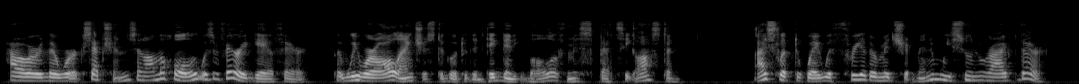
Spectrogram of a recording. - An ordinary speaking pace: No, fast, 230 wpm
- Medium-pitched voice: Yes, medium, 170 Hz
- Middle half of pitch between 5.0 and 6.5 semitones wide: Yes, average, 5.3 semitones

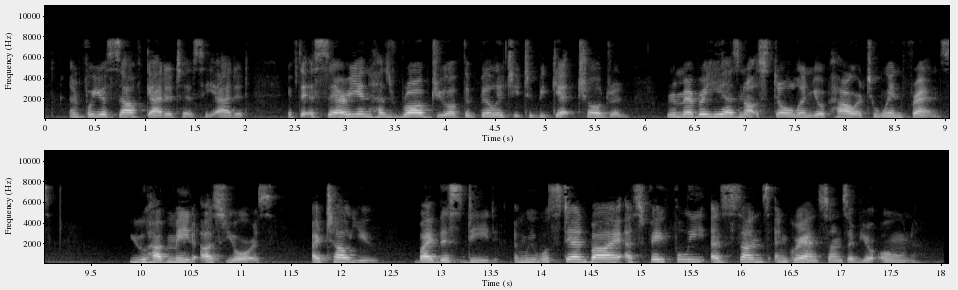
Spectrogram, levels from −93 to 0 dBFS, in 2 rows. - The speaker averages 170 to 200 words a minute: Yes, average, 175 wpm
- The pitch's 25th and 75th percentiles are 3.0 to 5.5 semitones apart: No, narrow, 2.4 semitones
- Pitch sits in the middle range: No, high, 205 Hz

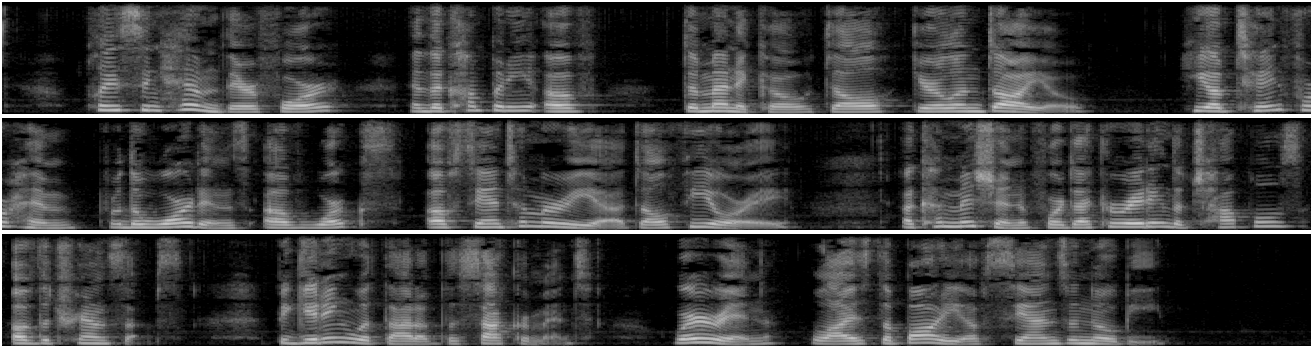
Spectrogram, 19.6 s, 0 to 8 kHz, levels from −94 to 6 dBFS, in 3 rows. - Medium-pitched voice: No, high, 230 Hz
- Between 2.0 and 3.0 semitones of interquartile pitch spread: No, average, 4.5 semitones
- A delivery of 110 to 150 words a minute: Yes, average, 140 wpm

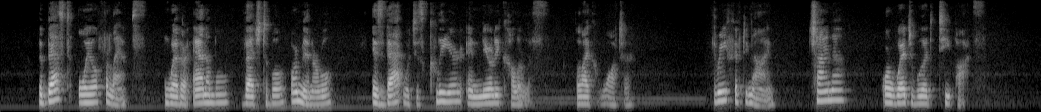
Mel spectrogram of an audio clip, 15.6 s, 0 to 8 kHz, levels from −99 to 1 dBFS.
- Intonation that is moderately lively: Yes, average, 3.3 semitones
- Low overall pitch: No, medium, 160 Hz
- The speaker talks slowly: Yes, slow, 95 wpm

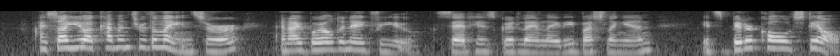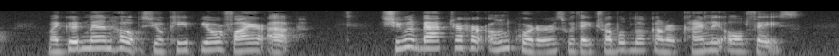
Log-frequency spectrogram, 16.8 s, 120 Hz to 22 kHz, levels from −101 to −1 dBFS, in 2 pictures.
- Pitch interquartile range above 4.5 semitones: Yes, average, 5.3 semitones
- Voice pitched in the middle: No, high, 210 Hz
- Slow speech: No, average, 180 wpm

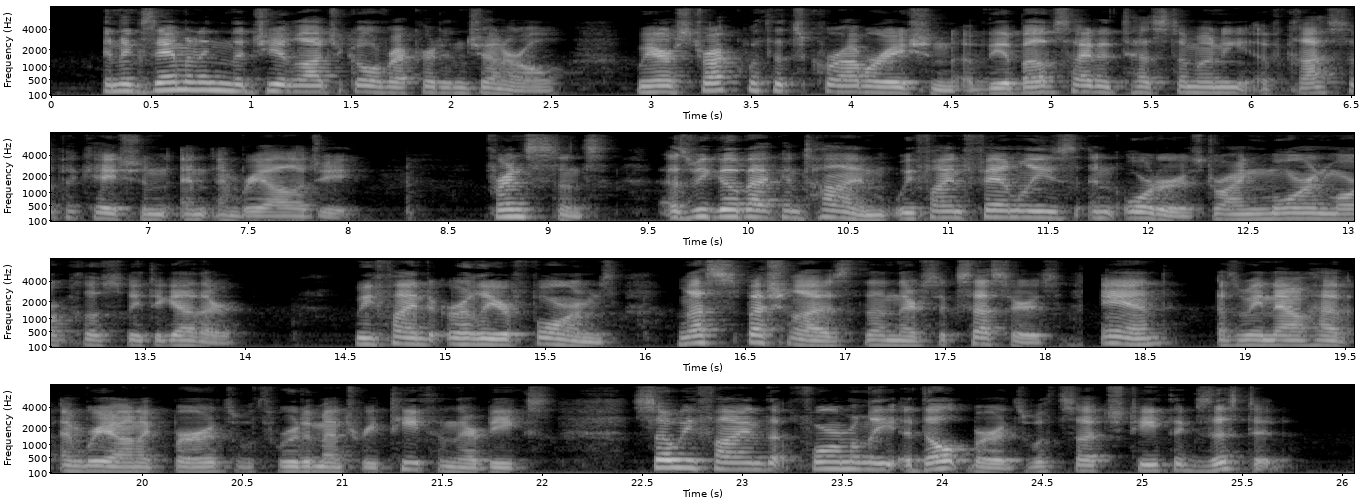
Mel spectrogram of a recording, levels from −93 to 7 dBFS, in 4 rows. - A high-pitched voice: No, medium, 140 Hz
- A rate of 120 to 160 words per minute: No, average, 175 wpm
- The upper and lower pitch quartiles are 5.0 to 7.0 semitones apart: Yes, average, 5.3 semitones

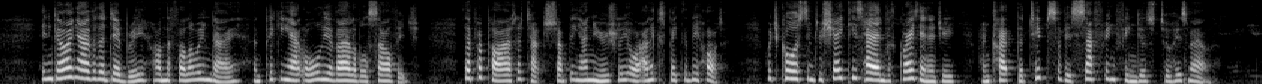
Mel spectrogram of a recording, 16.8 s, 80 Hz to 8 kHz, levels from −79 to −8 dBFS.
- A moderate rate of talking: Yes, average, 160 wpm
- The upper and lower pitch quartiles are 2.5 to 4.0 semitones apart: No, average, 4.6 semitones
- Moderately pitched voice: No, high, 215 Hz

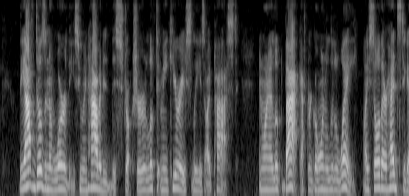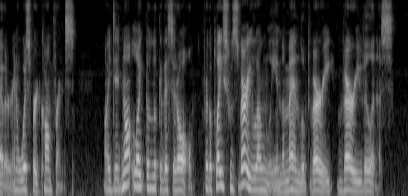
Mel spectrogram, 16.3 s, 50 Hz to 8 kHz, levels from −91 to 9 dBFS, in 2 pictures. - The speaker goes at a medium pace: No, fast, 215 wpm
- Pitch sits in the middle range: Yes, medium, 165 Hz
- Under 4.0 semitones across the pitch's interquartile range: Yes, average, 2.9 semitones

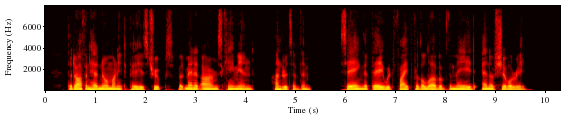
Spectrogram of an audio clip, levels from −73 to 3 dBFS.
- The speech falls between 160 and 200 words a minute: Yes, average, 185 wpm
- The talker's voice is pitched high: No, low, 105 Hz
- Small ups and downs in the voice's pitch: No, average, 3.8 semitones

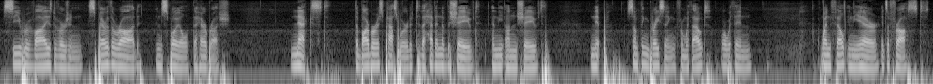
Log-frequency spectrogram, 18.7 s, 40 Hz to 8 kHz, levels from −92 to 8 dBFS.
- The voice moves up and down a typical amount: No, narrow, 2.2 semitones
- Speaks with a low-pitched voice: Yes, low, 120 Hz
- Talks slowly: Yes, slow, 125 wpm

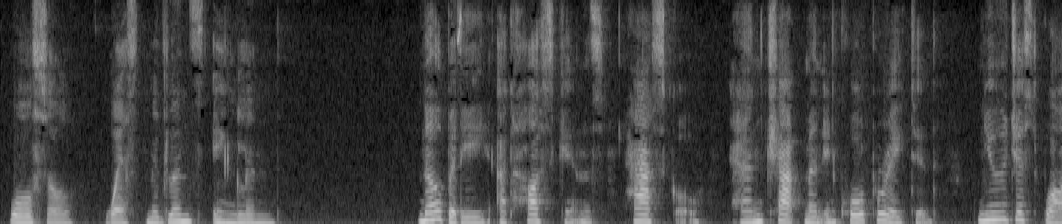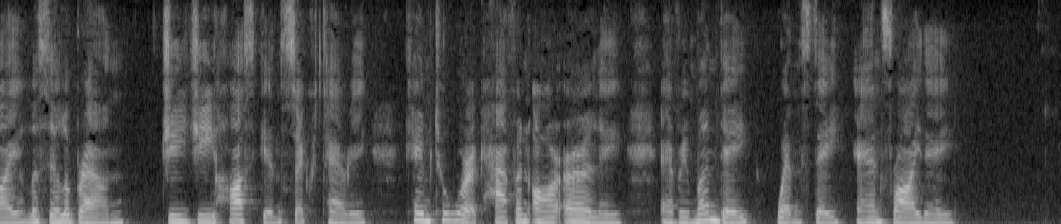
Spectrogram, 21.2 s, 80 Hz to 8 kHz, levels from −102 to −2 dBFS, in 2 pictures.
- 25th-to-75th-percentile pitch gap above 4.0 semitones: No, average, 3.7 semitones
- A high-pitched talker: Yes, high, 200 Hz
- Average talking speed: No, slow, 85 wpm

